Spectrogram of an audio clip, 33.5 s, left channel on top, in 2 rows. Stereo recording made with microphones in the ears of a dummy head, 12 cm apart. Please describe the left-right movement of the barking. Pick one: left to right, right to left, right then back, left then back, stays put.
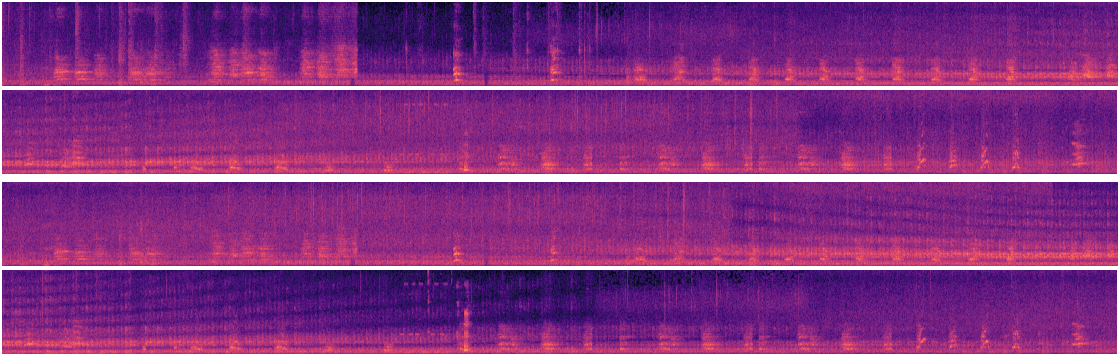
stays put.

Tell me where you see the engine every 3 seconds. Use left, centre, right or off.
right, right, right, right, right, centre, left, left, left, left, left.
